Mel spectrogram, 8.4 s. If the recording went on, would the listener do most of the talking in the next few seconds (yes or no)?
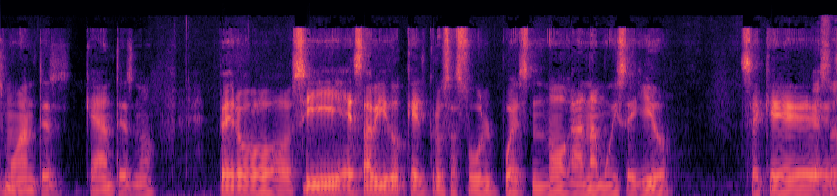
no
